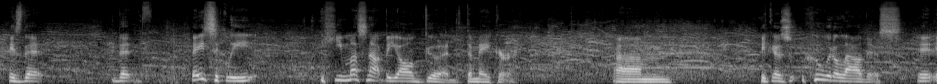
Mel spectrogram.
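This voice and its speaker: A man's voice: on the high side, background noise. Thoughtful male streamer over background murmur. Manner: halting, thoughtful, explanatory. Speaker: game streamer. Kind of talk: reflective live stream commentary.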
